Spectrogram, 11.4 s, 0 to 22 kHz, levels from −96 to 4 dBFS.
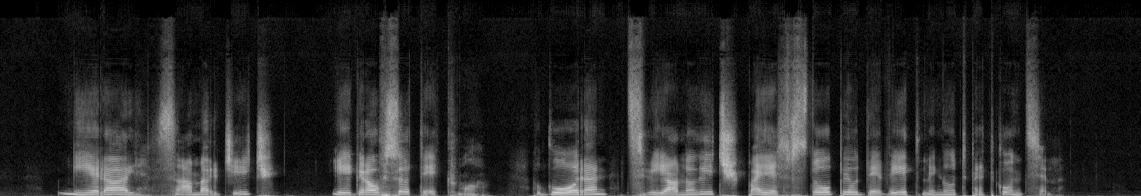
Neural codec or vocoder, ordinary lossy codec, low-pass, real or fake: codec, 44.1 kHz, 2.6 kbps, SNAC; none; none; fake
